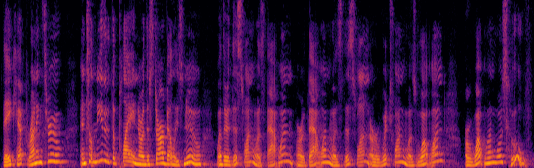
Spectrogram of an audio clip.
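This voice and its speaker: A woman giving an expressive, rhythmic and dramatic narration of a children's storybook. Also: on the high side, unhurried, gravelly. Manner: rhythmic, dramatic read-aloud. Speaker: doctor reading a children's book.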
